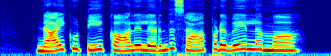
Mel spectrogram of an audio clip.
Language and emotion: Tamil, sad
